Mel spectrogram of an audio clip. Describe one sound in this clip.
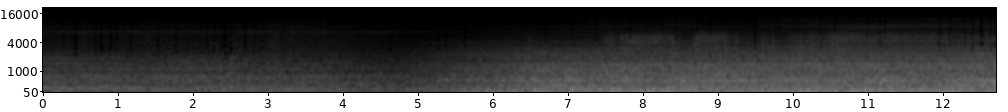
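A diesel freight locomotive rumbles as it approaches and grows louder.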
